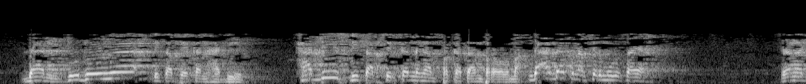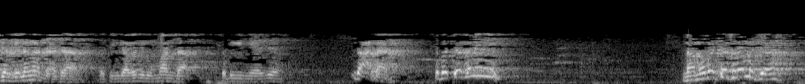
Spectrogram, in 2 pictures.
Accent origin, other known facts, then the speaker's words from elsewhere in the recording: West Sumatra, Indonesia; Ada pepatah orang saya, orang Minang.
